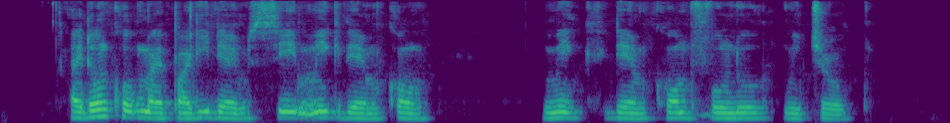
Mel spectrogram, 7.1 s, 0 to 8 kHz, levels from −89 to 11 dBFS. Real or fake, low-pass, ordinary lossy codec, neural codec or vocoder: fake; none; none; codec, 16 kHz, 4.8 kbps, FACodec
